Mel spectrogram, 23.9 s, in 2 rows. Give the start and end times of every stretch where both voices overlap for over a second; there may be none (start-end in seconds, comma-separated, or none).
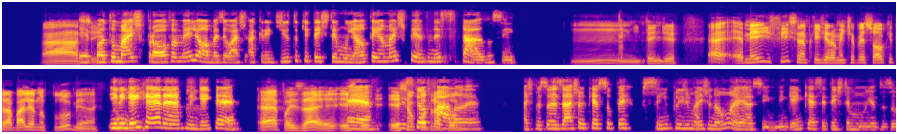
16.5-18.2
